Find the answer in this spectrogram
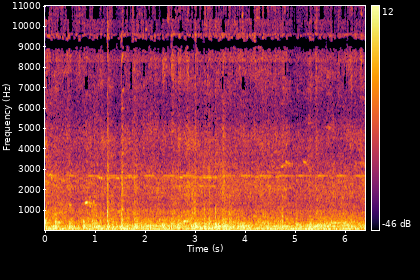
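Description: Covered hopper cars of a freight train rolling past close by: a steady low rumble of steel wheels on rail, with sharp clicks every second or so as wheels pass over rail joints and a faint thin high whine.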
